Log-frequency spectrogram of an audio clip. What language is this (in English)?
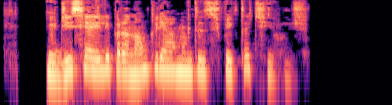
Portuguese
